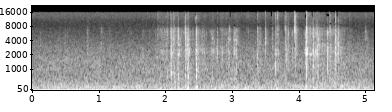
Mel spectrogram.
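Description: A utility knife blade cuts into the surface of a solid, light pink oval bar of dry soap that has been scored in a grid. After about two seconds of faint low background hum, a rapid run of crisp, bright crackling snaps and scrapes begins. Each one is short and dry, and they continue to the end of the clip.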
